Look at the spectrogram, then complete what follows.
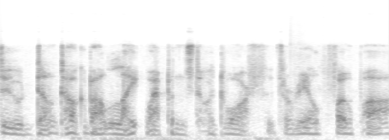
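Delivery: hushed, very quiet, barely there half-whisper. In a game scene, speaking aside to another character: half-whispering. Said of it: "I whisper to to Scramble".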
